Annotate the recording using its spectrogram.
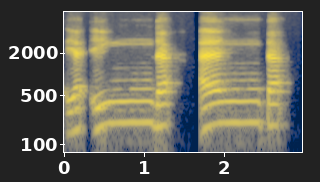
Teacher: Tapi disamarkan bunyi n-nya, ya bunyi n-nya, kemudian disiapkan huruf setelahnya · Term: ikhfa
